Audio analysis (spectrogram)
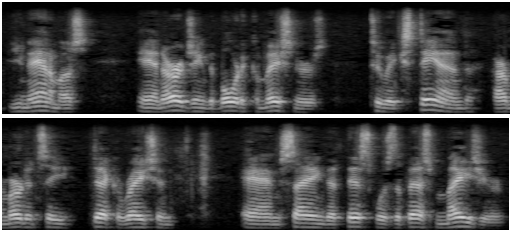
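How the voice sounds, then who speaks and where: A man chairing a formal public meeting by conference call, speaking in a measured, hesitant, courteous way. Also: lowish voice, darkish tone. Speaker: county commissioner chairing the meeting. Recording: muffled conference call audio.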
